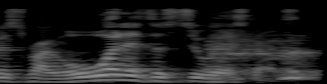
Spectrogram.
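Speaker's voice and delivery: ordinary talk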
